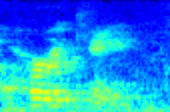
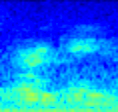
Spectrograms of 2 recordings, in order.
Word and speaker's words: Hurricane: Yeah, they have a city in southern Utah called Hurricane, but they don't pronounce it hurricane. They pronounce it hurricane, and that's where the polygamists live.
